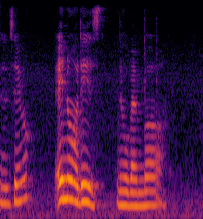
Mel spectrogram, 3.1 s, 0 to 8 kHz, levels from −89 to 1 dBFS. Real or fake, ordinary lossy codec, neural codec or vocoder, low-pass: real; none; none; 7.2 kHz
